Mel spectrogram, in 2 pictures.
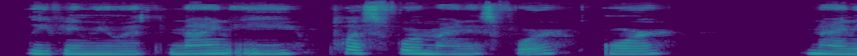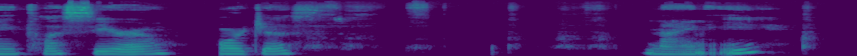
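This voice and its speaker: A soft-spoken woman whispers at a very slow pace with long, frequent pauses, somewhat breathy and soothing in tone, the sound dry and close with no echo. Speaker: ASMR creator. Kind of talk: ASMR math tutorial. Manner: whispered; soft-spoken, soothing.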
